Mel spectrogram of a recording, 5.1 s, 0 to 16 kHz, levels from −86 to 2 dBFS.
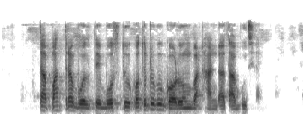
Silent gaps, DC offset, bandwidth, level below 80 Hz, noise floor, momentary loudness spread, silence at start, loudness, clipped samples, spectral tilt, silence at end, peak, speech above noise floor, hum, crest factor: none; under 0.1%; 8.2 kHz; -62 dBFS; -59 dBFS; 4 LU; 0.5 s; -19 LUFS; under 0.1%; -2.5 dB/octave; 0.75 s; -2 dBFS; 40 dB; none; 18 dB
